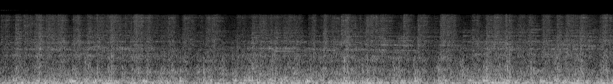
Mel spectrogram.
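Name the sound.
train running on rails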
